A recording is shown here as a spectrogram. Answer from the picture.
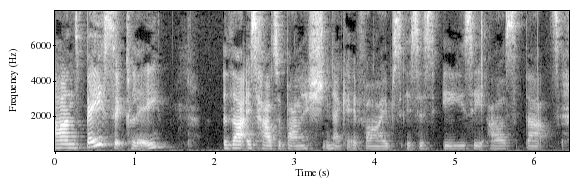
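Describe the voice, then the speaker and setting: With a British accent, the speaker goes at a fairly slow pace. The loudness swings widely. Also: woman. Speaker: spiritual wellness teacher. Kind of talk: live-stream workshop. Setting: live stream with viewer comments.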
